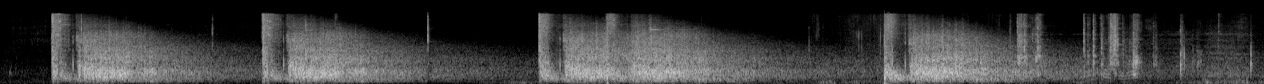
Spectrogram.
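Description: Four loud rifle shots crack out several seconds apart on an outdoor overland shooting course, each trailing a long rolling echo, with faint distant clicks that may be bullets hitting heavy steel targets downrange.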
